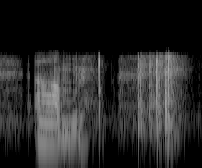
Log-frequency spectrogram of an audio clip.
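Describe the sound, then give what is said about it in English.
A deck of cards being shuffled at a kitchen table, the third shuffle before a card is drawn, with quick papery flutters and a crackling riffle burst near the end, following a brief voiced sound at the start. “This is the third shuffle. I'll bet you can hear it.”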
